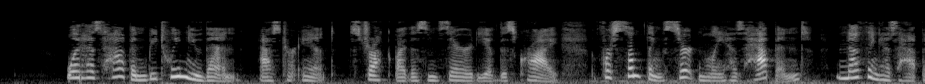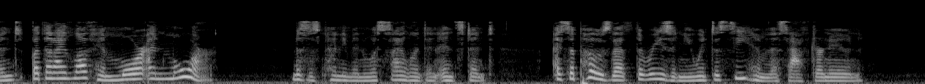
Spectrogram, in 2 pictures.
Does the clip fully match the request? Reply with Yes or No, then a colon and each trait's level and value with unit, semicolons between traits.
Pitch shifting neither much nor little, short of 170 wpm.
No: wide, 7.3 semitones; average, 160 wpm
